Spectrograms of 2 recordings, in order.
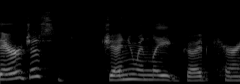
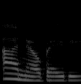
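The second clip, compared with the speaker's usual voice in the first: sweet Southern drawl, much quieter; 6 dB quieter than usual. Praising a woman who comforts people, quoting her in a sweet southern drawl. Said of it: "in her sweet voice and southern drawl".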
